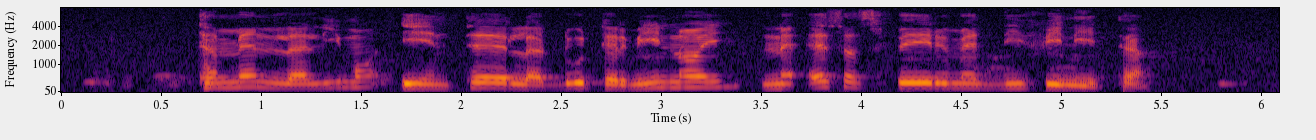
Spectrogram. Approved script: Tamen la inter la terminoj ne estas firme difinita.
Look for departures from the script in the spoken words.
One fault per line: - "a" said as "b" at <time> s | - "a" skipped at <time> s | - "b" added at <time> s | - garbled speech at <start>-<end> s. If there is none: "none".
- "limo" added at 1.3 s
- "du" added at 2.5 s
